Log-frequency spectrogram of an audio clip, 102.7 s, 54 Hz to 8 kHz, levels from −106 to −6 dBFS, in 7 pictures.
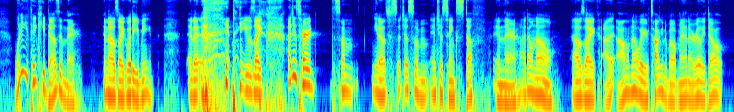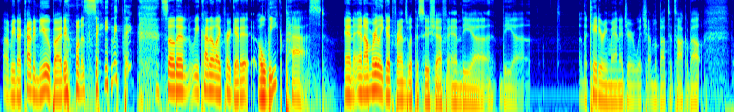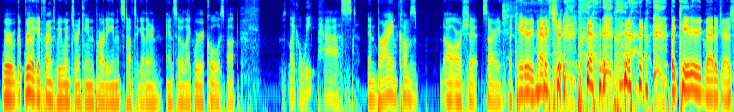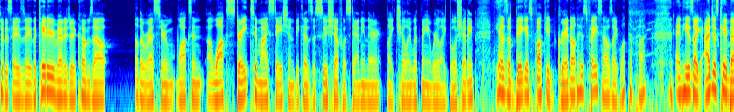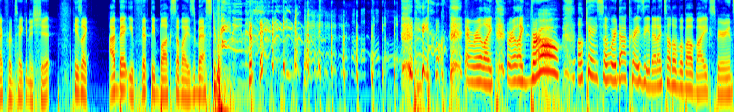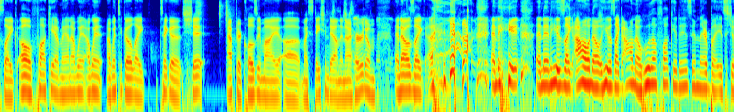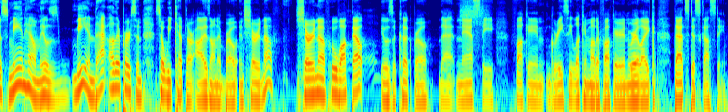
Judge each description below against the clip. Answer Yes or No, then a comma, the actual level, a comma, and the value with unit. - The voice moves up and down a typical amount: No, wide, 6.3 semitones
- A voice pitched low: Yes, low, 115 Hz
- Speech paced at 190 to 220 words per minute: Yes, average, 195 wpm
